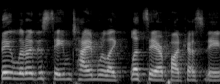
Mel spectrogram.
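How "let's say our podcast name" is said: usual speaking voice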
